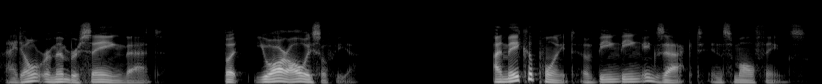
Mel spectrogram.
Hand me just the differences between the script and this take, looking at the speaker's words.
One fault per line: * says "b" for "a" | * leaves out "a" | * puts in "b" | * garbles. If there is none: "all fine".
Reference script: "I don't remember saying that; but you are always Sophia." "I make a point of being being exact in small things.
all fine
